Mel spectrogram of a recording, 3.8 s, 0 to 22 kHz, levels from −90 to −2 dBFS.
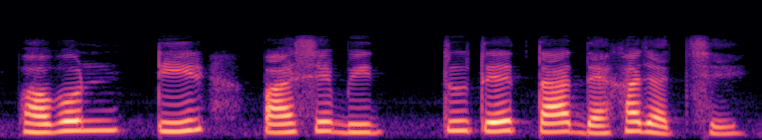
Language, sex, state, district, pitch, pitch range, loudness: Bengali, female, West Bengal, Cooch Behar, 245 Hz, 220-265 Hz, -17 LUFS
